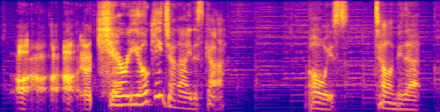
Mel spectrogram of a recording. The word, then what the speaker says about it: karaoke: Usually when I'm speaking English, I say karaoke because that's how we say it in English. I said karaoke is how you say it in Japanese.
